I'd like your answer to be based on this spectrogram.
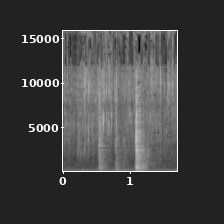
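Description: A beef roast browns in a hot pan with a soft, steady sizzle and two brief louder bursts of spitting fat, close by and with no voices.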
